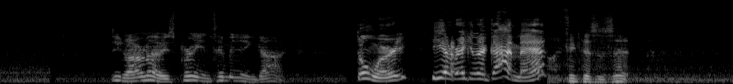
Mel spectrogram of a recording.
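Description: A young man talks with animation inside a car.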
